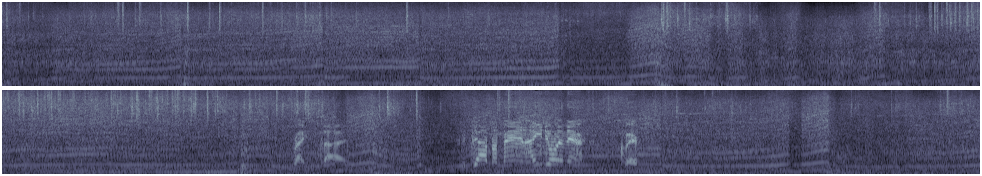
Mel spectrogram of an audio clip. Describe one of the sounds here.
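A racing car's engine drones and revs steadily.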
